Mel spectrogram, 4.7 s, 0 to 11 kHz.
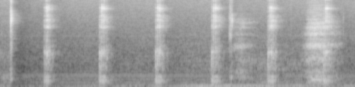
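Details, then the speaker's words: Pumpables Super Genie electric breast pump, controlled by app at lowest vacuum level in stimulation mode: soft rhythmic whooshing pulses, about 80 a minute, over a low motor hum. "so you can see i'm gonna try and hold it so you can see the settings here if i can find a good spot okay so this is the lowest site vacuum level on stimulation mode"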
